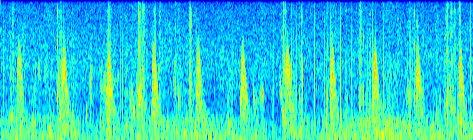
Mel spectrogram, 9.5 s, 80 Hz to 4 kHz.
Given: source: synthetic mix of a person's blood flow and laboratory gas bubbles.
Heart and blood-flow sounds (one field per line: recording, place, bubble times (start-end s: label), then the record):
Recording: Doppler ultrasound of blood flow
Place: subclavian vein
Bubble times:
0.18-0.39 s: bubbles
0.64-0.79 s: bubbles
0.86-1.06 s: bubbles
1.10-1.54 s: bubbles
1.69-1.84 s: bubbles
1.94-2.39 s: bubbles
2.49-2.96 s: bubbles
3.02-3.29 s: bubbles
3.45-3.73 s: bubbles
3.76-3.94 s: bubbles
4.53-4.65 s: bubbles
5.04-5.31 s: bubbles
5.42-5.48 s: bubbles
5.58-5.94 s: bubbles
5.97-6.18 s: bubbles
6.42-6.71 s: bubbles
6.89-6.98 s: bubbles
7.00-7.10 s: bubbles
7.14-7.55 s: bubbles
7.65-7.98 s: bubbles
8.05-8.47 s: bubbles
8.62-9.26 s: bubbles
From the record:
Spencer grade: 3 (all of the cardiac periods contain showers or single bubble signals, but not dominating or overriding the cardiac motion signals)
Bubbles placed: anywhere in the cardiac cycle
